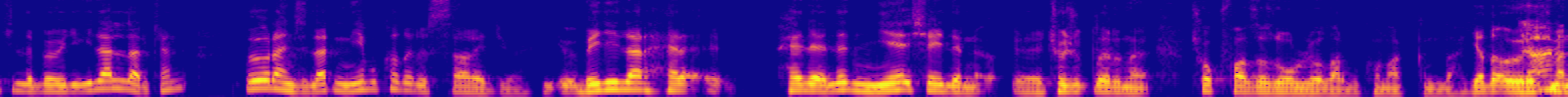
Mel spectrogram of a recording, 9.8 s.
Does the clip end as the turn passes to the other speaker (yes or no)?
yes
